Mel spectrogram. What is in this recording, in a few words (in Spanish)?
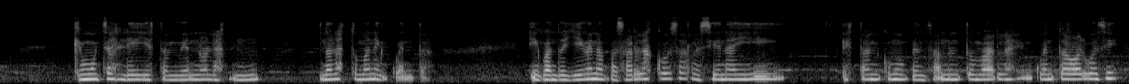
mujer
